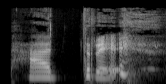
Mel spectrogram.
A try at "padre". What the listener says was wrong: Okay, it's a strong D in there, and just like dormire, padre. If you've ever done Spanish before, don't let that Spanish D influence your Italian. It's not padre, but padre.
